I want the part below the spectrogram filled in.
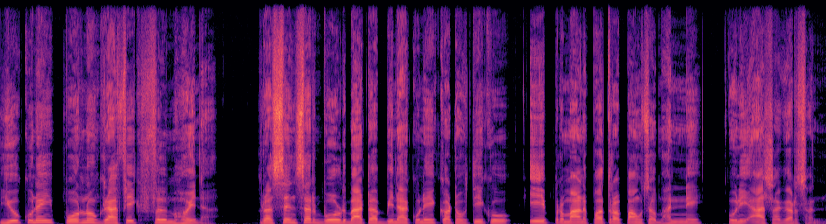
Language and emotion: Nepali, neutral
